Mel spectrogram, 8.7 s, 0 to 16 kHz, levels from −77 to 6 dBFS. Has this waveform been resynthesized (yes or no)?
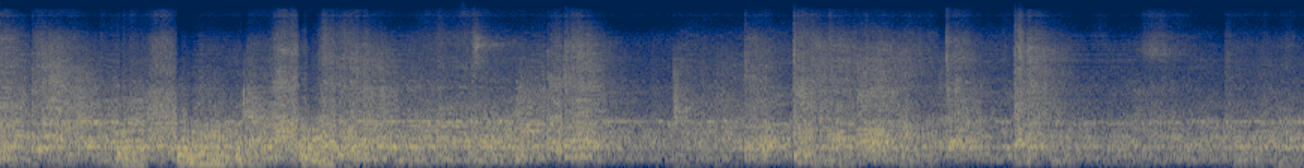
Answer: yes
